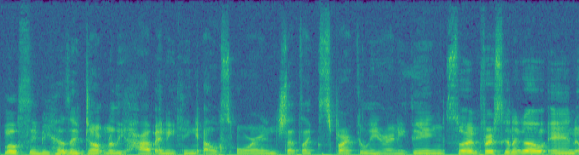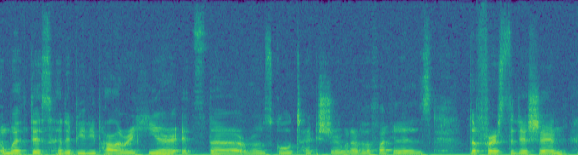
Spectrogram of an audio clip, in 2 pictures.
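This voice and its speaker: A man's voice: mid-range voice, brisk, fairly bright tone. A young man with a stuffy, nasal voice from a cold, chatting loosely through a makeup tutorial into his camera, swearing and saying "like" constantly. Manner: rambling, profane, filler-heavy. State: sick, nasal. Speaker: makeup vlogger.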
